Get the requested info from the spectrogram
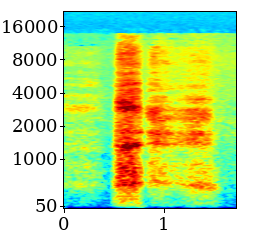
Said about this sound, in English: Sorry, had to sneeze then.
